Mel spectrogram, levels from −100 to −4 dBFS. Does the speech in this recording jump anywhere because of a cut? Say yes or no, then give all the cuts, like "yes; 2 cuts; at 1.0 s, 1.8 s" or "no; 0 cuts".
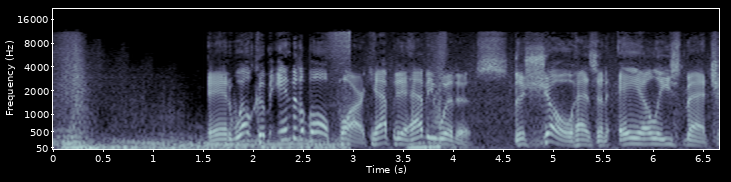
yes; 2 cuts; at 1.4 s, 4.5 s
